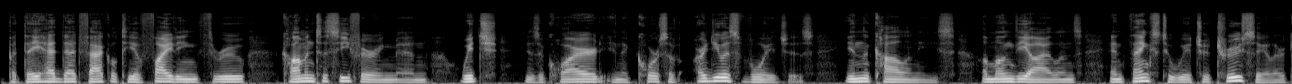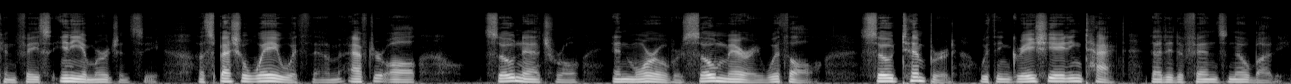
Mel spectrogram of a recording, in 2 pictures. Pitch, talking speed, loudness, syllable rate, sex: 120 Hz, 140 wpm, -18 LUFS, 4.4 syllables/s, male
